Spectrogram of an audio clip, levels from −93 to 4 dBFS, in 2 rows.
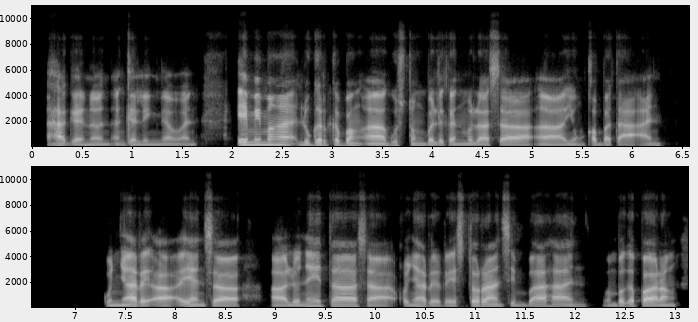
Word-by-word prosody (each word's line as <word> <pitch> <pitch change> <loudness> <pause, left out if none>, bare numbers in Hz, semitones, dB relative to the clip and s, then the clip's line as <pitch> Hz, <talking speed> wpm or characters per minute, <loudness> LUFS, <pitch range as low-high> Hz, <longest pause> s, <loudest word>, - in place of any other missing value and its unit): Ah, 135 +2 +1
gano'n 105 -2 -2
ang 115 - -6
galing 105 -4 -4
naman. 95 0 -6 0.4
Eh, 195 +2 +7
may 205 - +5
mga 200 -2 +3
lugar 180 0 -1
ka 180 - -1
bang, 165 -2 -1
ah, 140 0 +4
gustong 140 -1 -8
balikan 120 0 -2
mula 125 -4 -1
sa, 105 -2 +1
ah, 105 0 +1
'yong 110 +1 -8
kabataan? 105 +2 -3 1.0
Kunyari, 130 +7 +3
ah, 100 - +3
ayan 150 -5 +2
sa, 110 -3 +2 0.3
ah, 115 0 +1
Luneta, 160 +3 +1
sa 110 -1 0
kunyari 115 -4 -2
restaurant, 155 +7 0
simbahan, 140 +4 -2 0.2
kumbaga 135 +2 -4
parang 125 -2 +3
125 Hz, 140 wpm, -25 LUFS, 110-155 Hz, 1.0 s, Eh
